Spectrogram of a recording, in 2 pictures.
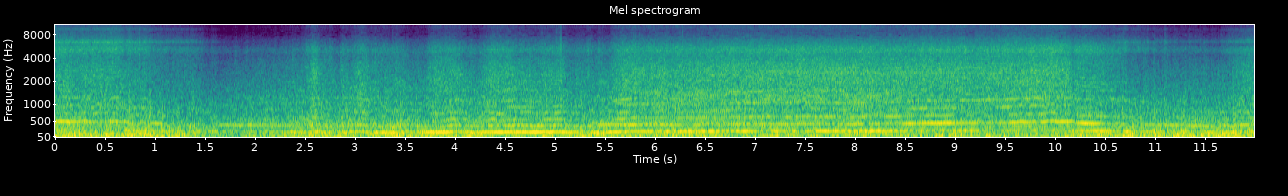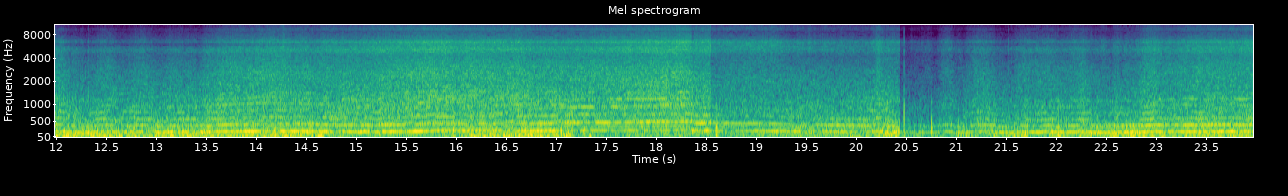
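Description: Tyres skid and spray on loose dirt.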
